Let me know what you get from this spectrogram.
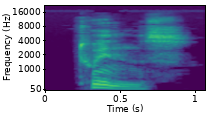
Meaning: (noun) 1. plural of twin 2. A woman's breasts; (verb) third-person singular simple present indicative of twin
- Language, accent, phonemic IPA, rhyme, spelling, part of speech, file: English, Australia, /twɪnz/, -ɪnz, twins, noun / verb, En-au-twins.ogg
